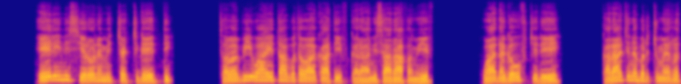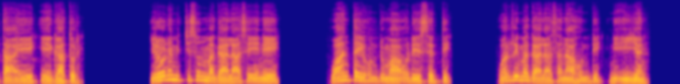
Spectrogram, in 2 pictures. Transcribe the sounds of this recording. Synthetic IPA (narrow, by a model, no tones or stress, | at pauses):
ʔe̞ːliːnɪsjɛɾo̞ːnɐmɪt͡ʃːɪɐt͡ʃːɪɡɐʔɛt̪ːɪ | sɐβɐbiːwaːʔeːt̪aːbɔt̪ɐwaːkʼaːt̪iːfɡɐɾaːnɪsaːɾaːfɐme̞ːf | waːᶑɐɡɐʔuːfd͡ʒɛᶑe̞ː | kɐɾaːt͡ʃʼɪnɐbɐɾt͡ʃʼʊmɐɪrːɐt̪aːʔe̞ːe̞ːɡaːt̪ʊɾɛ̥ | jɛɾo̞ːnɐmɪt͡ʃːɪsʊnmɐɡaːlaːse̞ːneː | waːnt̪ɐʔɛɦʊnd̪ʊmaːɔd̪e̞ːsːɛt̪ːɪ | wɐrːɪmɐɡaːlaːs̬ɐnaːɦʊnd̪ɪnɪɪjːɐn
